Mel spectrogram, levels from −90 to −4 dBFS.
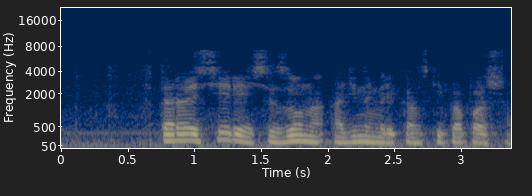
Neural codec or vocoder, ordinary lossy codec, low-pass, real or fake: none; AAC, 32 kbps; 7.2 kHz; real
